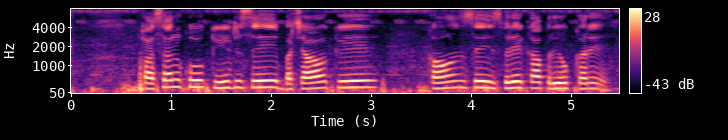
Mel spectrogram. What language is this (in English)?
Hindi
